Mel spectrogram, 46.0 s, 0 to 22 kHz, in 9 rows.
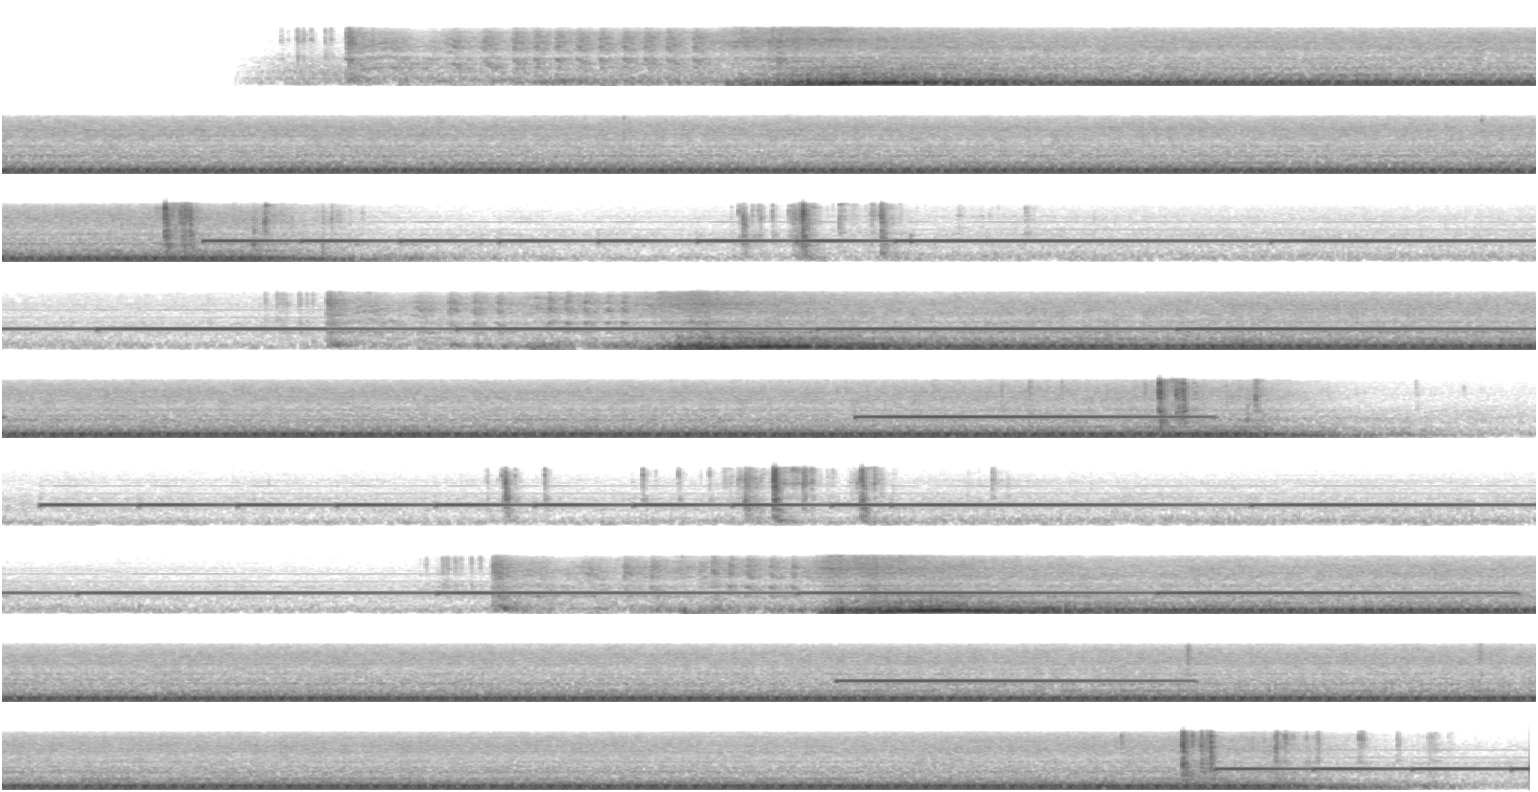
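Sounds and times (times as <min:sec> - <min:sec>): engine cranking and starting: 0:01.0 - 0:03.4, 0:16.4 - 0:18.3, 0:32.2 - 0:34.6
car engine idling: 0:01.2 - 0:11.4, 0:16.4 - 0:25.1, 0:32.4 - 0:45.6
warning tone: 0:10.9 - 0:20.5, 0:44.9 - 0:46.0
keys jingling: 0:27.2 - 0:28.6.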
